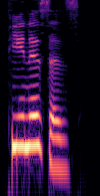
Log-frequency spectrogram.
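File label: "penises", English, British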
